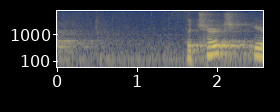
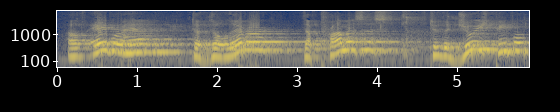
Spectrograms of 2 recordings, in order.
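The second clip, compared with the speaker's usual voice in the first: usual speaking voice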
